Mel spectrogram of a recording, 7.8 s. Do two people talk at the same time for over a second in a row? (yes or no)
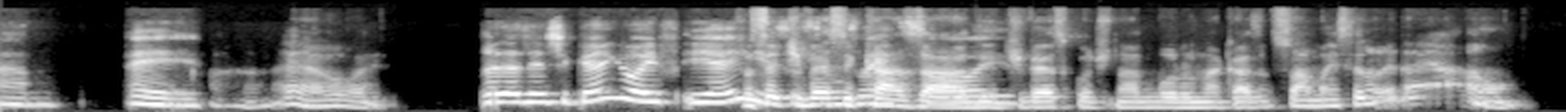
yes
